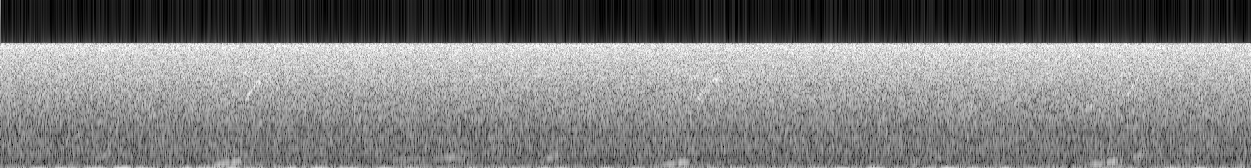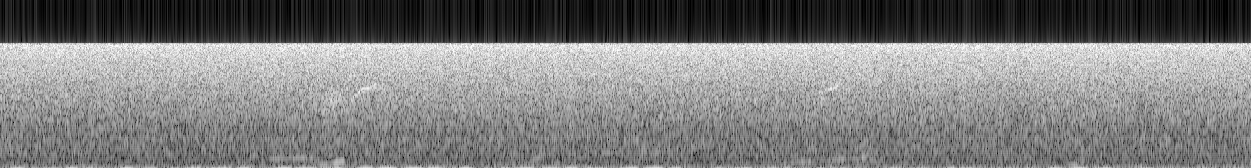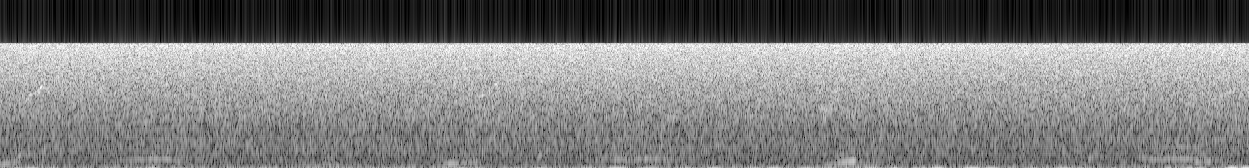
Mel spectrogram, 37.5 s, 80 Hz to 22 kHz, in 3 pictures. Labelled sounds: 16.1	16.3	humpback whale, 2.3 to 2.9 kHz

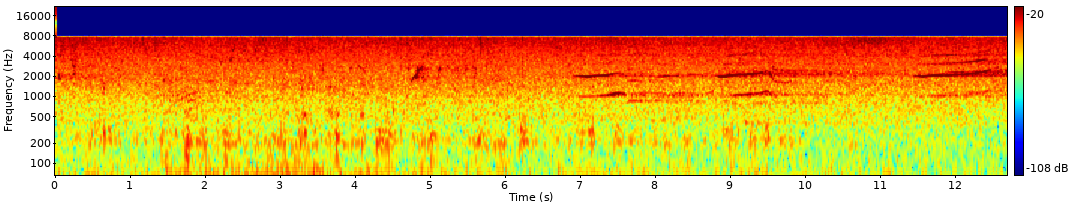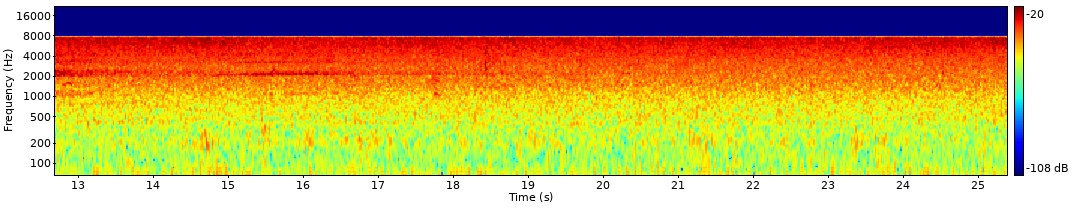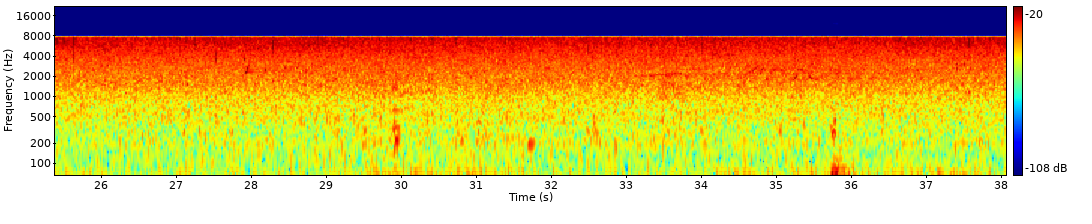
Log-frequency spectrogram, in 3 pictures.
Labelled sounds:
11.4	12.9	killer whale, southern resident, 1.0 to 4.4 kHz

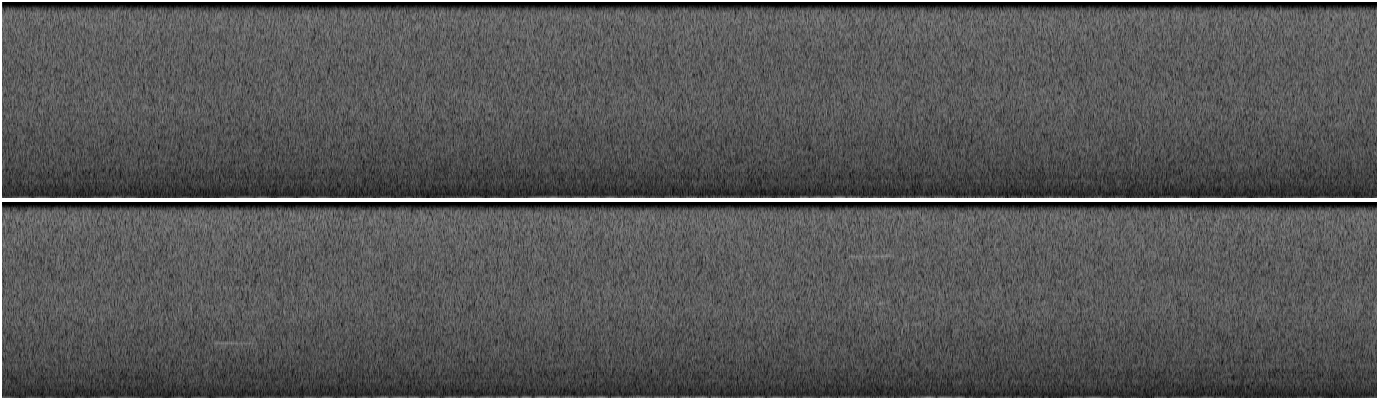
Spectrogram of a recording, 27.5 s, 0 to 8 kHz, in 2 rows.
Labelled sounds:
15.9	16.1	killer whale, northern resident, 2.1 to 2.3 kHz

